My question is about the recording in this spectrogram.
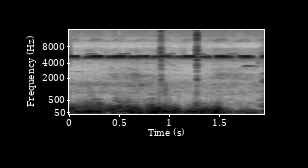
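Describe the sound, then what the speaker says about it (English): A knife cuts through a Columbian ground squirrel's skull, giving two sharp, brief bone cracks close by, set against a steady outdoor cricket chirp and low rumbling background. "you can hear the bone crack right there"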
